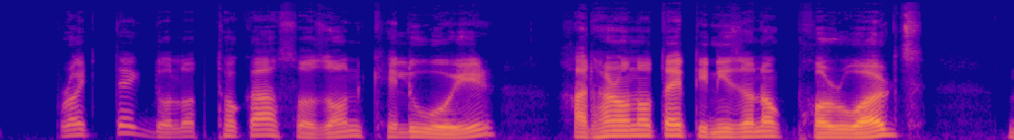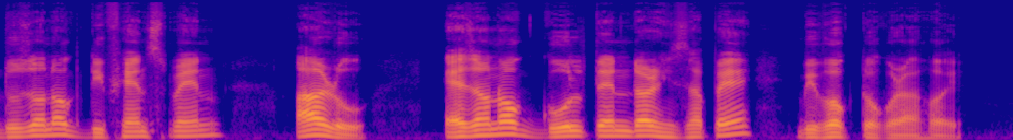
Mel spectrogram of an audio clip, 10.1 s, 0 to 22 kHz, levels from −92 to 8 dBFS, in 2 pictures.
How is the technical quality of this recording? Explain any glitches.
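Two level jumps stand out. At 1.02 s and again at 2.04 s the microphone volume is stepped up, about 8 dB then about 4 dB more, as the software decides the input's too quiet and bumps the device gain. Voice and background noise both leap louder together, abruptly.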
